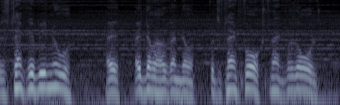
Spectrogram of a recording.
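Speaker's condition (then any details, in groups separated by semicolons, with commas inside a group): Injury from scaffolding fall; worse than before, had suddenly recovered once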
